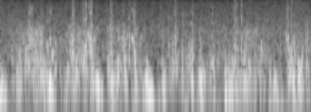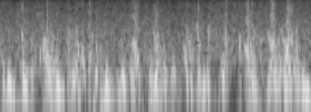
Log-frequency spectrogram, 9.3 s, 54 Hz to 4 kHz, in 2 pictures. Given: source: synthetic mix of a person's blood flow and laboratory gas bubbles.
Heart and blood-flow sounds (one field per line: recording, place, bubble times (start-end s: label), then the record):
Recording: Doppler ultrasound of blood flow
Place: precordium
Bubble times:
0.15-0.85 s: bubbles
0.88-1.49 s: bubbles
1.58-2.15 s: bubbles
2.51-2.94 s: bubbles
3.10-3.27 s: bubbles
3.38-4.10 s: bubbles
4.18-4.21 s: bubbles
4.25-4.74 s: bubbles
4.95-5.58 s: bubbles
5.64-6.16 s: bubbles
6.60-6.77 s: bubbles
6.90-7.21 s: bubbles
7.38-7.71 s: bubbles
7.76-7.84 s: bubbles
7.97-8.09 s: bubbles
8.21-8.58 s: bubbles
8.65-9.18 s: bubbles
9.33-9.35 s: bubbles
From the record:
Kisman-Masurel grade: 342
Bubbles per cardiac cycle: rolling drumbeat, 9 or more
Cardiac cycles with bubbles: 100%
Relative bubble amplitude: moderate (0.250 to 0.450)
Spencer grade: 3 (all of the cardiac periods contain showers or single bubble signals, but not dominating or overriding the cardiac motion signals)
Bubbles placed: anywhere in the cardiac cycle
